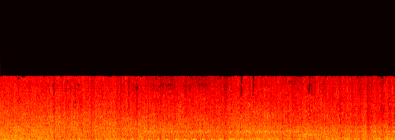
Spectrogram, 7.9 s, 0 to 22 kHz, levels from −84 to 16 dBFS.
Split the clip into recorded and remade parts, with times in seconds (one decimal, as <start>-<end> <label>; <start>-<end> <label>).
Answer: 0.0-1.0 recorded; 1.0-4.6 remade; 4.6-5.4 recorded; 5.4-7.9 remade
